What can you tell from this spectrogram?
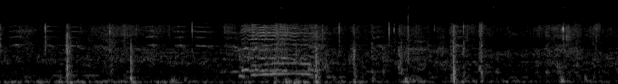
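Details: Goat on a farm where a mother suckles her big male kid: a clear, quavering, harmonic bleat of about one second midway, with clicks, rustling and men's voices around it.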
